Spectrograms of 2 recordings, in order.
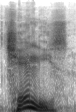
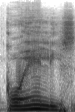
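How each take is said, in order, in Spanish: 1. La palabra empieza con un sonido ch. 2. La palabra empieza con un sonido k fuerte. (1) "es chelis" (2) "no, no es coelis"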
